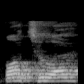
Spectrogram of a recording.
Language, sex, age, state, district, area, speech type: Odia, male, 45-60, Odisha, Khordha, rural, read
